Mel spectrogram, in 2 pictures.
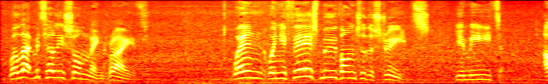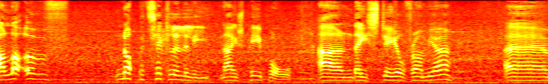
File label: Liverpool Caucasian Middle age homeless; europe; british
